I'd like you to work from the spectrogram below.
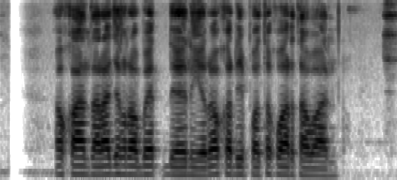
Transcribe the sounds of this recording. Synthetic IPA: ʔɔkaant̪aɾad͡ʒəŋrɔbɛrt̪̚dɛniɾɔkɨrdipɔt̪ɔkəwart̪awan

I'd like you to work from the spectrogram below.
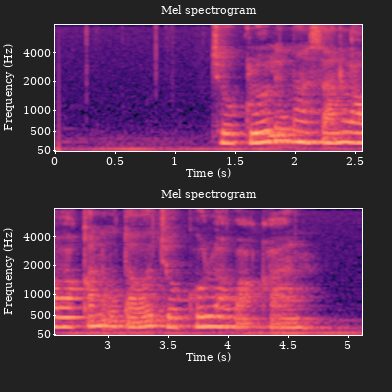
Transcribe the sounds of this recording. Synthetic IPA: d̥ʒ̥o̤ɡ̥lɔlimasanlawakanṵt̪awɔd̥ʒ̥o̤ɡ̥o̤lawa̰ka̰n

